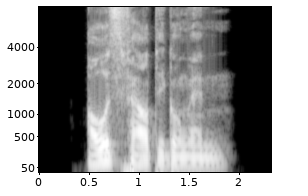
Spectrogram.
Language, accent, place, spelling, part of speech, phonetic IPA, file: German, Germany, Berlin, Ausfertigungen, noun, [ˈaʊ̯sˌfɛʁtɪɡʊŋən], De-Ausfertigungen.ogg
- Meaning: plural of Ausfertigung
